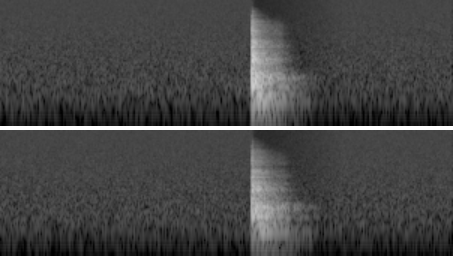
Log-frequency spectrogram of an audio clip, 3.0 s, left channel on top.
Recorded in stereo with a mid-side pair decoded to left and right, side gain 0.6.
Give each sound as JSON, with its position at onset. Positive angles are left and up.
{"t": 1.7, "sound": "a gunshot", "azimuth_deg": 40, "distance_m": 3.0}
